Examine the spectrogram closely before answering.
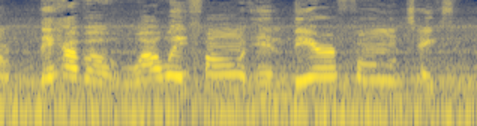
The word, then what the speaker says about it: Huawei: Somebody has a Huawei phone, so the H is silent. They have a Huawei phone and their phone takes excellent pictures.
